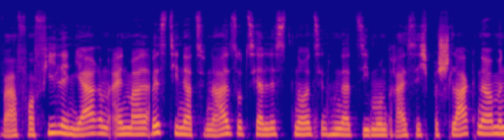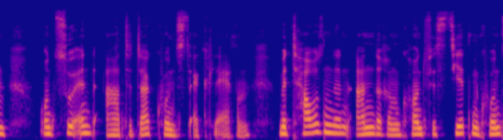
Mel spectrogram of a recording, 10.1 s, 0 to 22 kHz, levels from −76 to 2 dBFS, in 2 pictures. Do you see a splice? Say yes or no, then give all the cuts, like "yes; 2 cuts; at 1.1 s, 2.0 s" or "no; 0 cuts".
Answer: yes; 2 cuts; at 1.5 s, 2.9 s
